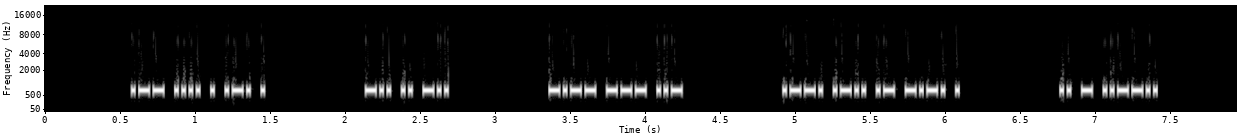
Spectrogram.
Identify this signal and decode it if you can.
Morse code, heard as a keyed tone, about 50 wpm, 700 Hz. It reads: WHERE DID YOU PLACE IT?
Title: 4x Word-Spacing - Sentences from Top 200 Words - 50wpm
